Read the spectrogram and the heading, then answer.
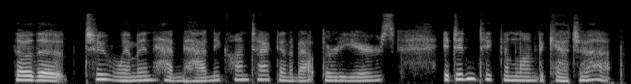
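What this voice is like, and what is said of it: Hoarse, fading voice. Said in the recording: “I'm losing my voice. ... My voice kind of goes with the winds”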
